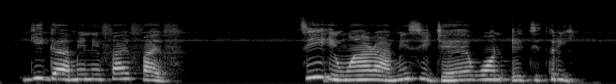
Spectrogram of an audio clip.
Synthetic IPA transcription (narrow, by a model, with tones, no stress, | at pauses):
ɡi˦ɡa˦˨mĩ˧nĩ˧fa˦i˦vfa˦i˨v | ti˦i˦˨w̃ɔ̃˧a˧ɾa˧˨mĩ˧˦si˦˨d͡ʒɛ˨˦wɔ̃˦ne˧ti˧θɾi˦˨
